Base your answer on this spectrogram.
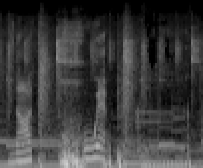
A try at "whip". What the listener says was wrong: Why are you putting so much emphasis on the H? Say whip.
